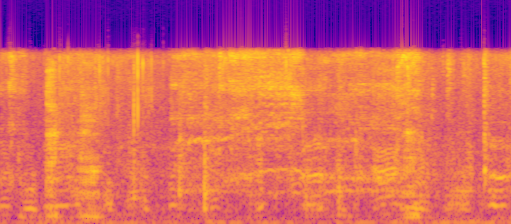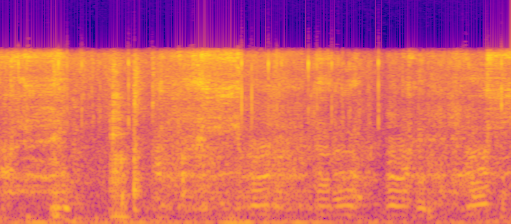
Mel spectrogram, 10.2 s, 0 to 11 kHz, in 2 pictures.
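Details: Several 5-week-old American Guinea Hog piglets at Wood Prairie Family Farm, crowding toward their mothers for breakfast. Dense overlapping squeals and short grunts are heard, mixed with a man's joking voice.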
